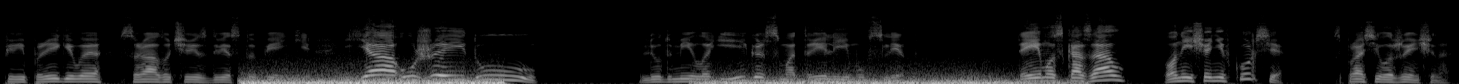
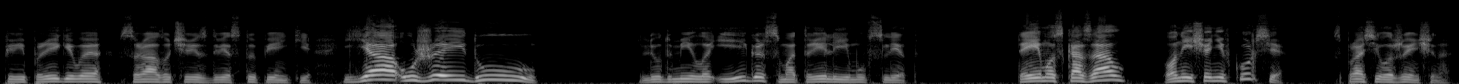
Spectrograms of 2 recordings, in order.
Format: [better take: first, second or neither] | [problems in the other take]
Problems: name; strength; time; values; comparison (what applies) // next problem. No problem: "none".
second | wind noise on the microphone; heavy; from 2.5 to 5 s and from 7 to 11 s; 9 dB below the speech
